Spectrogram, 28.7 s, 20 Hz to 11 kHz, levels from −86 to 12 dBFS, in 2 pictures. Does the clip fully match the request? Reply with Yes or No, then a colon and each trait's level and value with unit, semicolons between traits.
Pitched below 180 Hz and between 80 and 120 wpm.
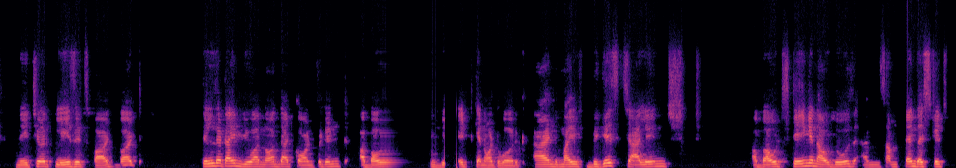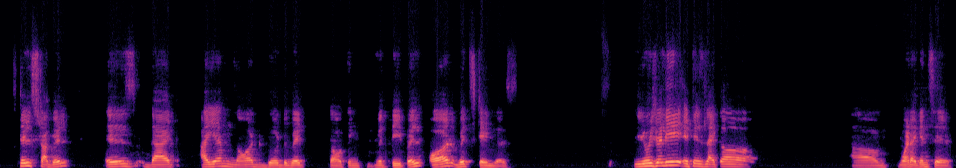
Yes: medium, 140 Hz; average, 115 wpm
